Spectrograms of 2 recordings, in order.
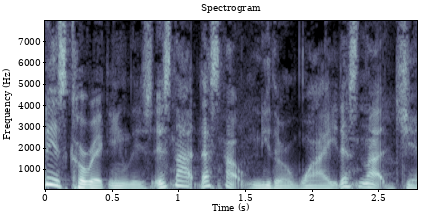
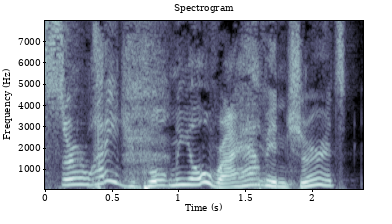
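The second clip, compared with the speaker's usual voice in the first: higher-pitched mock protest to an officer; pleading pulled-over driver; 9 semitones higher than usual. Driver pulled over by police, mock pleading. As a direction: plead your case in a put-on proper voice. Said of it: "You get pulled over".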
